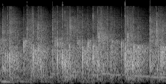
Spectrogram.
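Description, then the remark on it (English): Sustained audience applause for both competing teams, a dense wash of many hands clapping at steady loudness with no voices rising above it. “Ladies and gentlemen, on that ominous note, please, a big round of applause for both of our teams.”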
